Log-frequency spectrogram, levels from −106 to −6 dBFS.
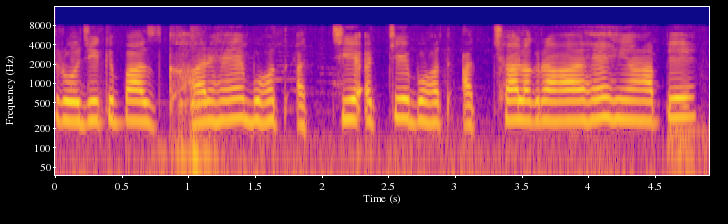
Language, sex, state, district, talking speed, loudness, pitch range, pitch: Hindi, female, Uttar Pradesh, Budaun, 185 wpm, -22 LUFS, 260-280 Hz, 265 Hz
